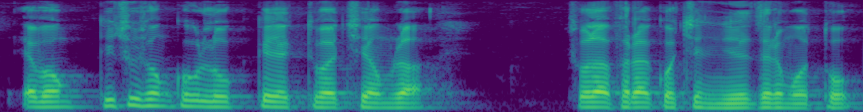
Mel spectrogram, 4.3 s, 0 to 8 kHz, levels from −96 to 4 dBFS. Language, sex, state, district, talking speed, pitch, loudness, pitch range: Bengali, male, West Bengal, Dakshin Dinajpur, 155 wpm, 135 Hz, -23 LUFS, 125-140 Hz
